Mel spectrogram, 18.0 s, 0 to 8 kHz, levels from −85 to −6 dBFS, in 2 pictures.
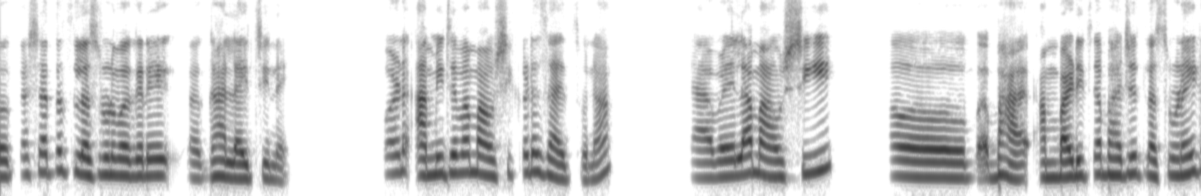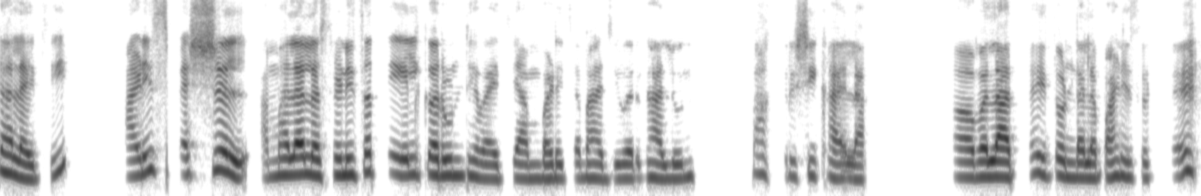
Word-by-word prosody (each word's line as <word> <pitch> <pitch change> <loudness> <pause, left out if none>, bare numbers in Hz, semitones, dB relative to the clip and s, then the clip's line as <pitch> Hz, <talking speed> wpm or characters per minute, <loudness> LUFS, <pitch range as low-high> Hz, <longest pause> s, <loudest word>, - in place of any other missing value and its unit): कशातच 255 +4 -4
लसूण 225 -1 +2
वगैरे 215 0 +2 0.2
अ, 185 - -7
घालायची 185 -1 0
नाही. 160 -3 -8 0.7
पण 240 +2 -3
आम्ही 220 +2 +4
जेव्हा 245 +1 +1
मावशीकडे 235 +2 0
जायचो 175 -7 -2
ना, 180 - -4 0.6
त्यावेळेला 200 +4 +2
मावशी 225 +3 +2 0.5
अ, 210 - -7 0.7
भा 185 -4 +2
अंबाडीच्या 195 +3 +3
भाजीत 225 +1 0
लसूणही 215 +3 +1
घालायची 220 - +1 0.5
आणि 210 +6 0
स्पेशल 230 -1 +2
आम्हाला 220 +4 +5
लसणीचं 220 +2 +1
तेल 225 -2 0
करून 215 -1 +2
ठेवायची, 185 -3 -4
अंबाडीच्या 180 +1 -4
भाजीवर 180 0 -4
घालून 180 0 -3 0.5
भाकरीशी 210 -3 -8
खायला. 175 -2 -3 0.7
अ, 195 -1 -1
मला 200 0 +6
आत्ताही 220 +5 0
तोंडाला 190 -2 0
पाणी 195 +1 -2
सुटतंय. 195 +6 -6
210 Hz, 125 wpm, -32 LUFS, 190-225 Hz, 0.7 s, मला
